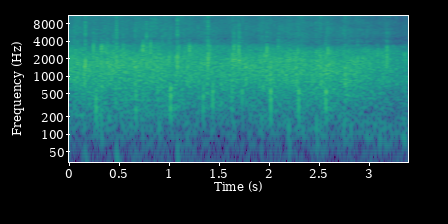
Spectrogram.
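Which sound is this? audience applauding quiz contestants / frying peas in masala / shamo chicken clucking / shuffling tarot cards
audience applauding quiz contestants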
